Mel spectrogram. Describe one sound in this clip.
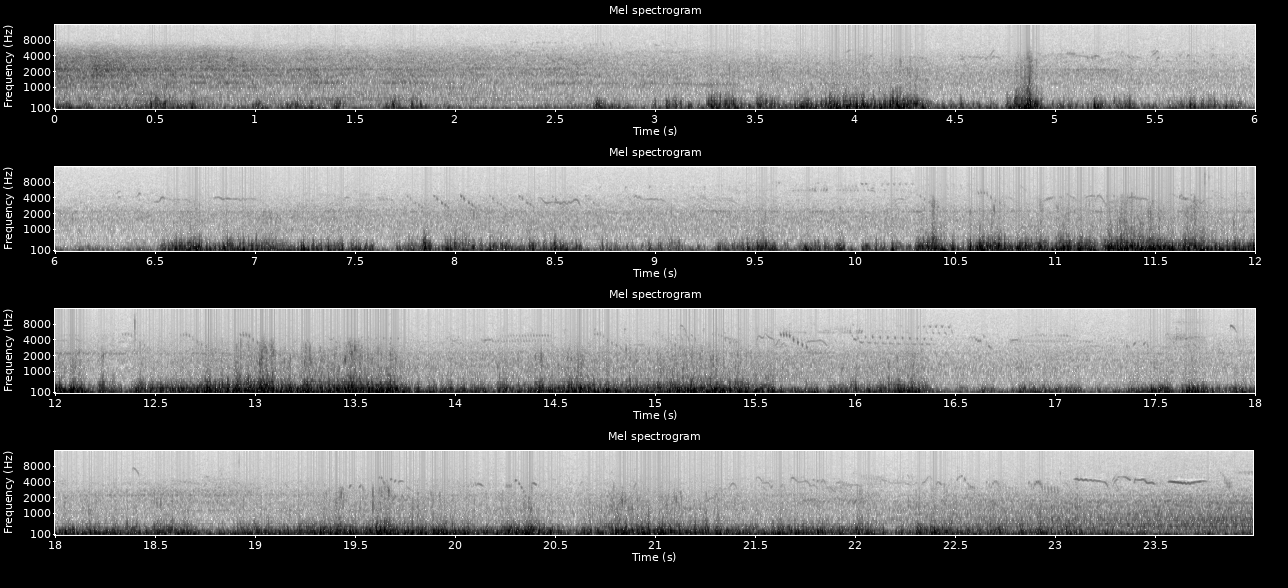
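A jet airliner's engines roar loudly as it lands and rolls down the runway, outdoors in gusty wind.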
